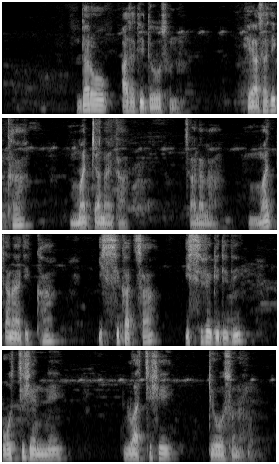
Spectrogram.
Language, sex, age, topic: Gamo, male, 25-35, agriculture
